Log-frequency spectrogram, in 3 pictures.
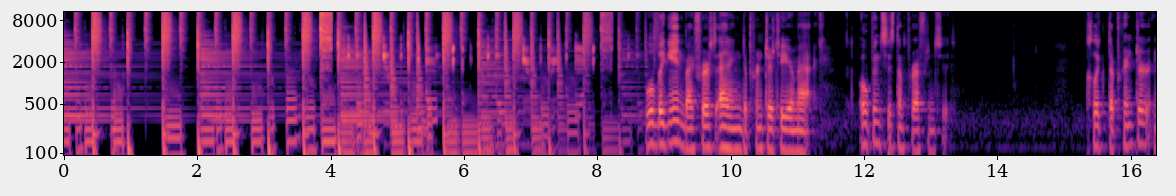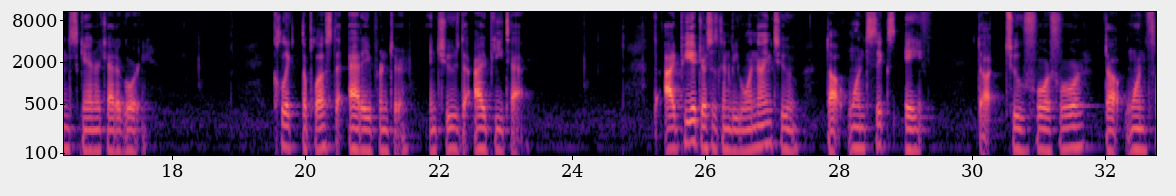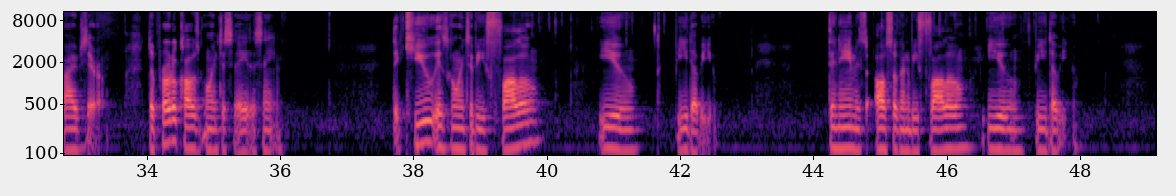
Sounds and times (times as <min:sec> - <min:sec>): Speech: 0:08.7 - 0:13.4, 0:15.4 - 0:17.8, 0:19.6 - 0:23.5, 0:25.2 - 0:29.5, 0:30.1 - 0:36.2, 0:37.7 - 0:40.0, 0:40.8 - 0:42.6, 0:44.2 - 0:48.1.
